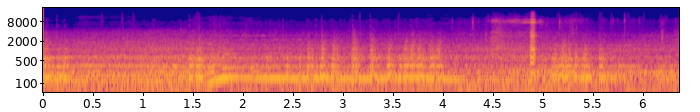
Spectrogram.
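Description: BMW F87 M2's turbocharged N55 straight-six, running through a catless downpipe, heard from inside the cabin while driving. It is a steady drone whose pitch climbs about a second and a half in and then holds as the car pulls.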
